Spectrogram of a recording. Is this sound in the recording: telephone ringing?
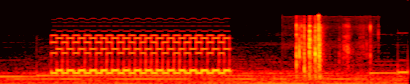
yes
